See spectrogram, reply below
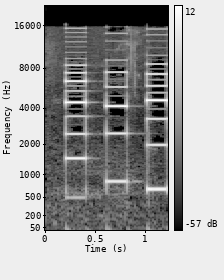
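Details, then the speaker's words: HAMILTON-T1 ventilator high-priority alarm demonstration: red lamp with a repeating series of five loud, high electronic beeps at changing pitches. "eliminate the red lamp and gives a series of five beeps repeated"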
